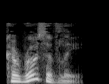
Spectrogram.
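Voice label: "corrosively", British English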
